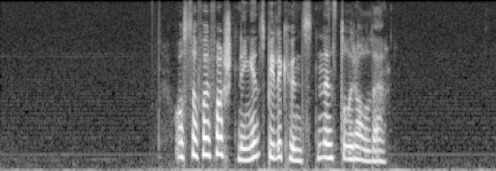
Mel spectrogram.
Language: Norwegian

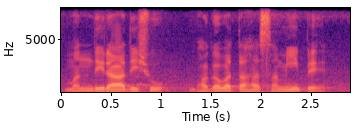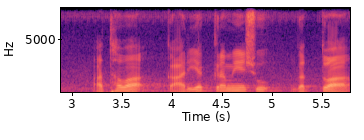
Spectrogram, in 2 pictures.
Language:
Sanskrit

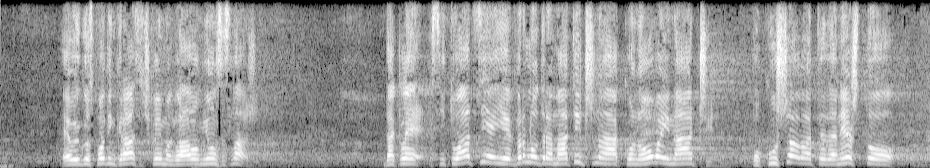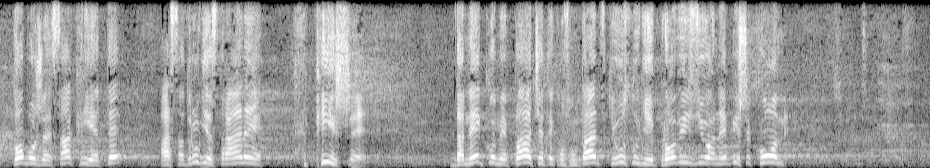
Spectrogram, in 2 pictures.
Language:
Serbian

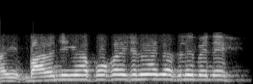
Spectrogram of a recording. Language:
Sindhi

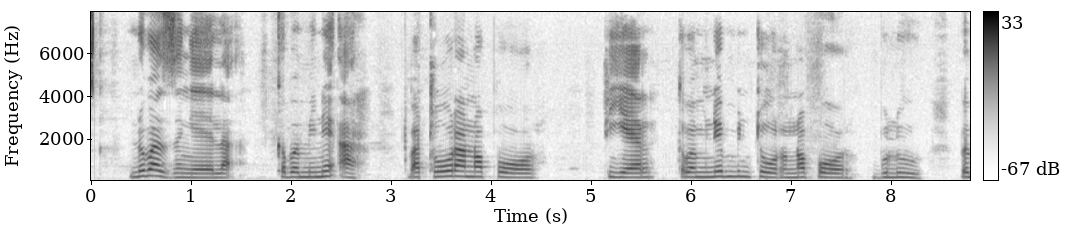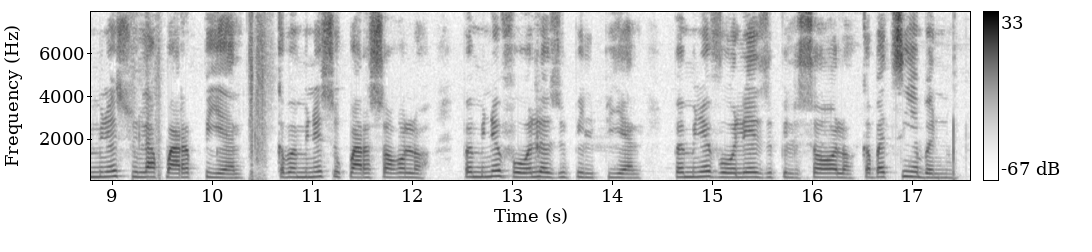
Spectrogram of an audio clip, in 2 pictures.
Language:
Southern Dagaare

